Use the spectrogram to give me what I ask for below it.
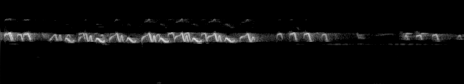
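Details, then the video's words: Wood sandpiper calling, recorded for luring birds into traps: a continuous excited chatter of high, sharp, rapidly repeated chip notes for about three seconds, then shorter broken chip groups after a brief gap. "SUARA BURUNG TRINIL SAWAH COCOK UNTUK MIKAT atau PIKAT"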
